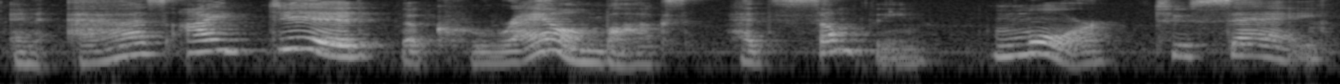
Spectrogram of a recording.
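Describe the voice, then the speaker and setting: Woman, preschool teacher, children's read-aloud, very lively intonation, simple expressive explanations, echoey room. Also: fairly high pitch, very slow, slight background noise. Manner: expressive, simplified talk addressed to young children. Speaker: preschool teacher and story time host. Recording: roomy, echoing indoor sound.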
